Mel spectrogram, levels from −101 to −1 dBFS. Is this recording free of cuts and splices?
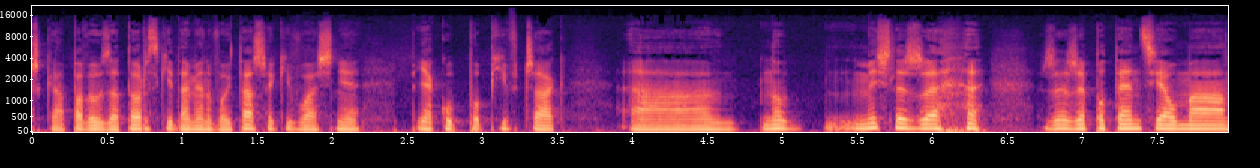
yes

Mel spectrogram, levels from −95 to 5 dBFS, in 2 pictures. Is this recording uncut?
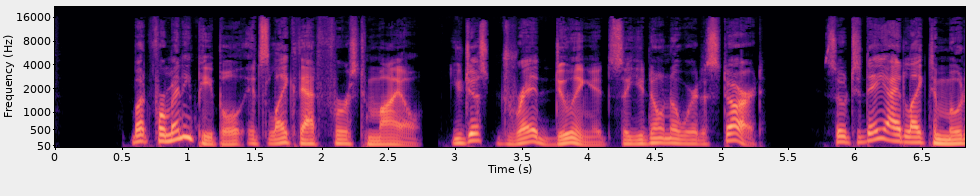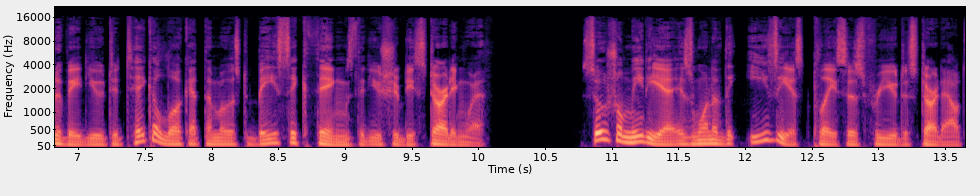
yes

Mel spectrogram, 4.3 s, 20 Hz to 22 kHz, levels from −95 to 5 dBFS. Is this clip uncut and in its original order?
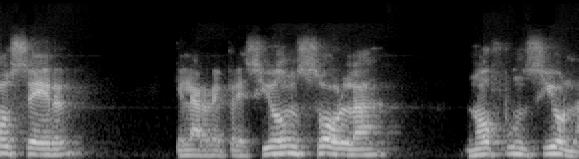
yes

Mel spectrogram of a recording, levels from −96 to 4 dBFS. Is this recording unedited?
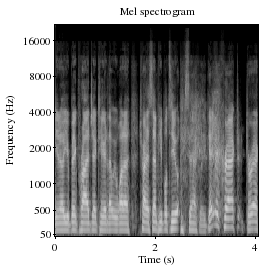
no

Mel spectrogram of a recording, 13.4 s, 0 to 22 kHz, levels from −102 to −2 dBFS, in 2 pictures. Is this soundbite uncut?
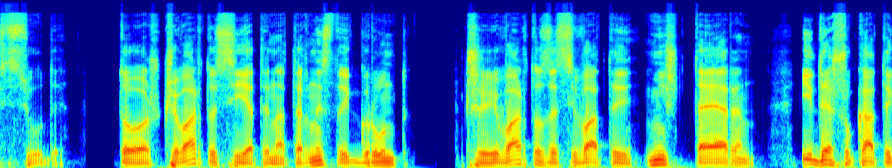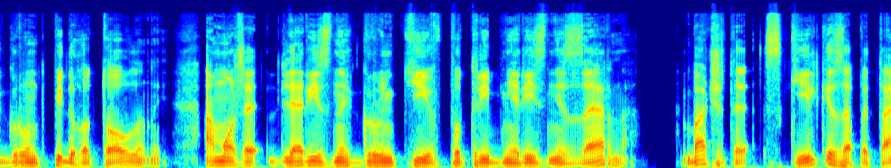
yes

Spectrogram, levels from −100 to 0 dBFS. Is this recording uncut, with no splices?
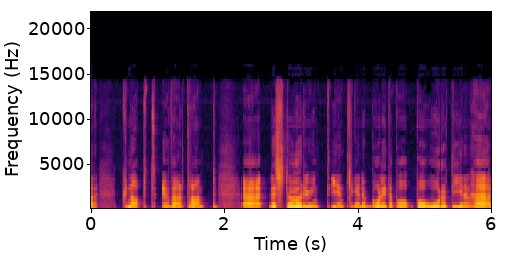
yes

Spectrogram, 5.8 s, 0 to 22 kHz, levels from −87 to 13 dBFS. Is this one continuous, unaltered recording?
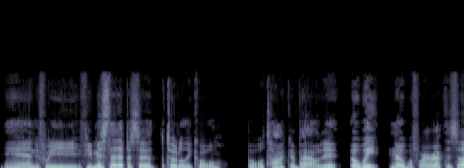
no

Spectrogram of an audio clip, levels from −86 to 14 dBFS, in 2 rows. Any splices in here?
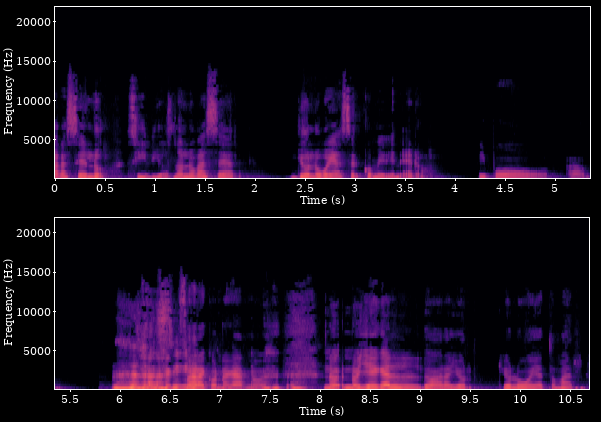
yes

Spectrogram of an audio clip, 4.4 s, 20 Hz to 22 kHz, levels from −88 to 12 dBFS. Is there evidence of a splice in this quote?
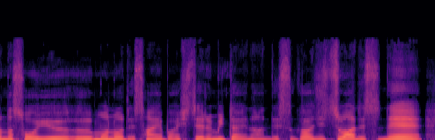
no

